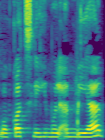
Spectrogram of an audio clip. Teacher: this is a four-count مَدِّ الْعِوَدْ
